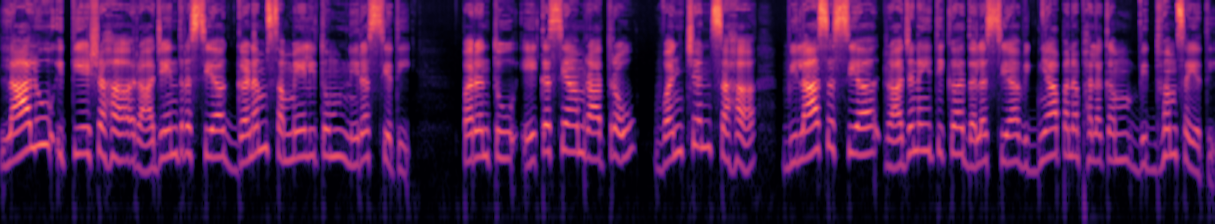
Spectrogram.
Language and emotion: Sanskrit, neutral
